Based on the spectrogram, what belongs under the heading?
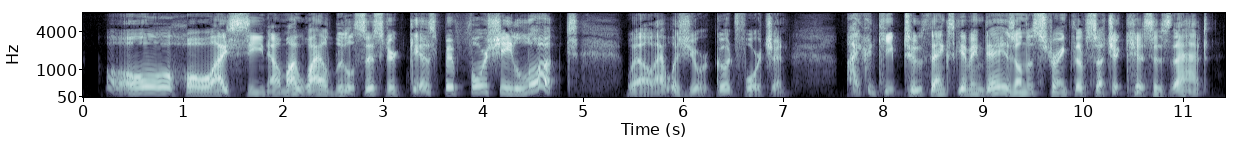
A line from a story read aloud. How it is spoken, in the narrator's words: cried the light-hearted student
